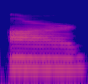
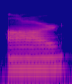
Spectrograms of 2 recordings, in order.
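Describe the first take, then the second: First: The pitch stays high and level. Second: The same.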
